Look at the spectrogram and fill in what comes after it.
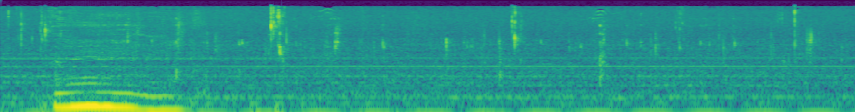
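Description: A man chewing a mouthful of papaya with his mouth closed, with faint wet clicks. About half a second in, he hums a loud 'mmm' lasting just over a second.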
